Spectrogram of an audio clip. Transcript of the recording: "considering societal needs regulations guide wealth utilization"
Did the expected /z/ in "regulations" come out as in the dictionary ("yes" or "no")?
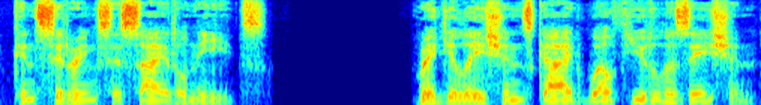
yes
